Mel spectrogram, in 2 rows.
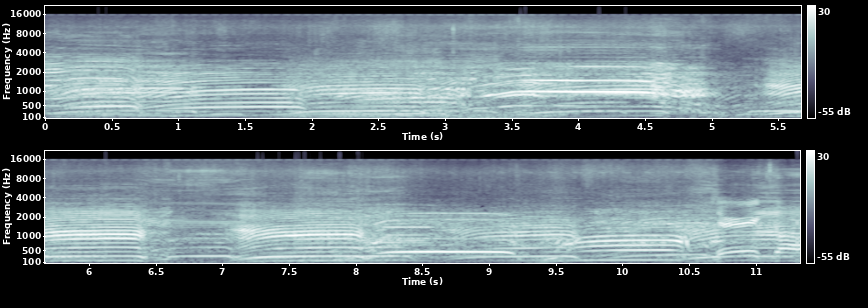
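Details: Cattle, steers at a cattle auction sale on 8 August 2013, evening; many overlapping drawn-out moos and bawls, rising then falling, crowding together in near-continuous waves with short dips in loudness, several animals calling at once.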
